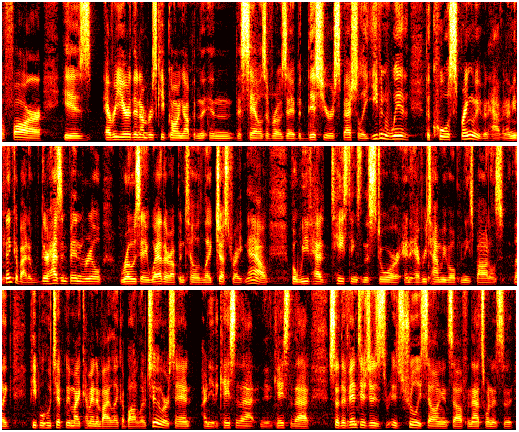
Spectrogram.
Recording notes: Recording from Ambulance Brew House in Nanuet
